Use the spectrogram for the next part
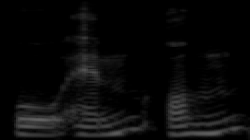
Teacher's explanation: Ein Om hat irgendwie so ein Bop am Ende, ein M, dass das O stoppt.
